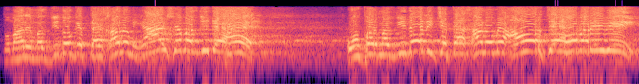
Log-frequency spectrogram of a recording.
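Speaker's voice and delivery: high, ringing pulpit denunciation; full-force preaching. Real, not acted. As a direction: build to an indignant shout.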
